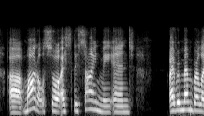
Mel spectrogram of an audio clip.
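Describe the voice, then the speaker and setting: Against a quiet background, a woman with a fairly high pitch and a bright, sharp tone speaks with ordinary pitch variation. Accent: non-native. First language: not English. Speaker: model and content creator. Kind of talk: live webinar panel talk. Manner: halting, many restarts and stutters.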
